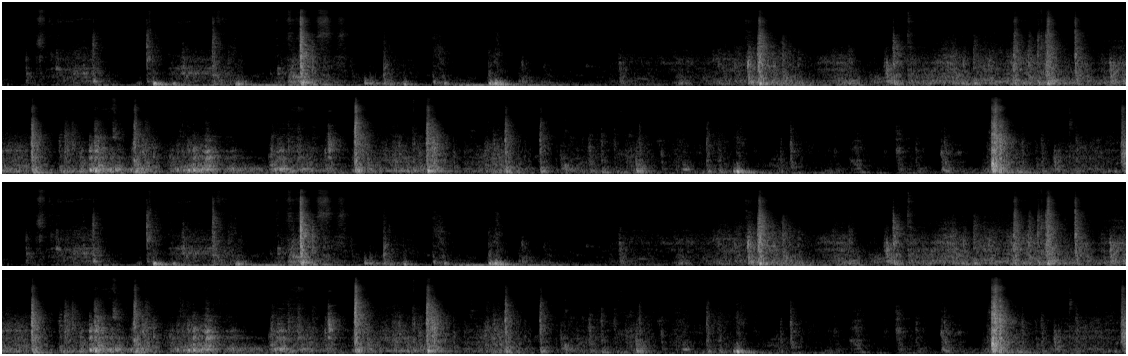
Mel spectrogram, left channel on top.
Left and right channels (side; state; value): both; normal; correlation 0.89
